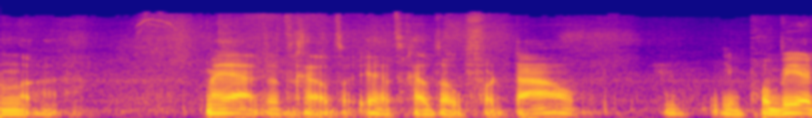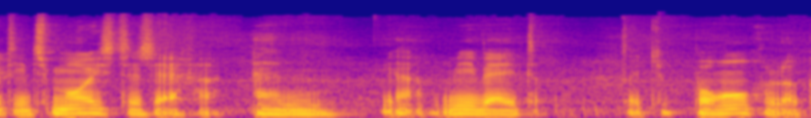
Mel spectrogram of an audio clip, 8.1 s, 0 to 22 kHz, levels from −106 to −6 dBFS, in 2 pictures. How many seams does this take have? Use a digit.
1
